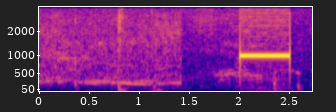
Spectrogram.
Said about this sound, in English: After the tone, please leave us your name, phone number, and any brief message. We will return your call promptly.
